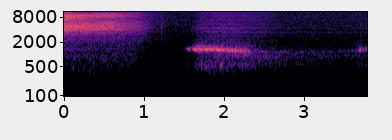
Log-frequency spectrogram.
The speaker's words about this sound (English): Take a deep breath.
